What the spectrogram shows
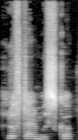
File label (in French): "ophthalmoscope", french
